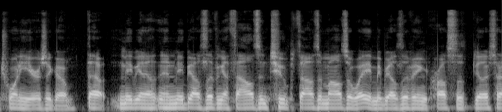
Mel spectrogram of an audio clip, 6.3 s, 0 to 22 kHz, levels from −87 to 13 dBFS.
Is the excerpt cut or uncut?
cut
